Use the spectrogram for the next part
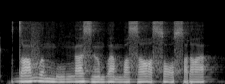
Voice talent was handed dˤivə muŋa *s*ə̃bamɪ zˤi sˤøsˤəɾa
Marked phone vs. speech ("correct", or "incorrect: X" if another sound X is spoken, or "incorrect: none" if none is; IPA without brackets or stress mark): incorrect: z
